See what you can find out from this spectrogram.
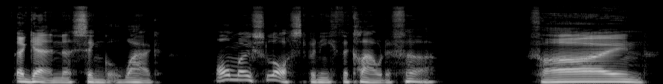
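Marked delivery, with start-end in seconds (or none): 5.3-6.5 with a sigh in the voice. Tallheart gives in to the pleading dog, with a sigh. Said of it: "Tallheart said with a sigh".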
